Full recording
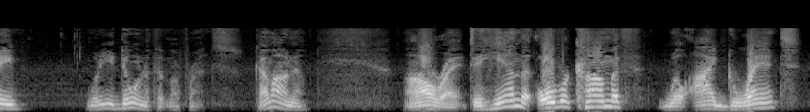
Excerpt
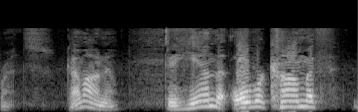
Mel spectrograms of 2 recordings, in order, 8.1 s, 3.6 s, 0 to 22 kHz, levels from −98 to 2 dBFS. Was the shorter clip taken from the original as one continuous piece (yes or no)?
no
